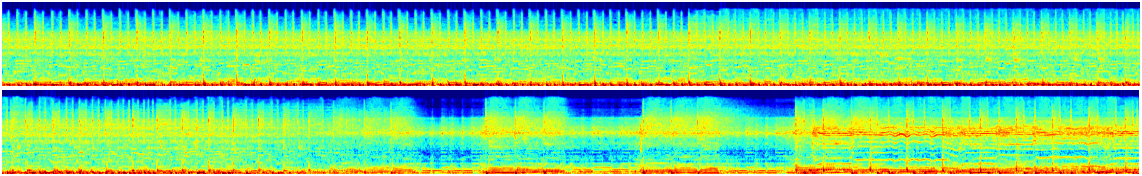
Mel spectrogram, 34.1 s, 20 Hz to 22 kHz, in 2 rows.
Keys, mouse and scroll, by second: 0.2-0.9 middle drag, 1.0 right click, 1.7-3.0 drag, 3.0 right click, 3.9-5.3 drag, 5.4 middle click, 6.3 right click, 7.0-8.0 drag, 9.3 right click, 10.5 shift+right click, 11.3-12.5 drag, 13.0 shift+right click, 13.5 shift+right click, 13.8 shift+middle click, 15.0 shift+right click, 15.3 shift+middle click, 16.5-18.0 drag, 18.3 middle click, 19.0 right click, 20.0-22.2 drag, 22.5 right click, 23.2-24.3 drag, 24.8 shift+right click, 25.5 shift+right click, 26.4 shift+right click, 26.9 shift+right click, 27.9-29.0 drag, 29.5 right click, 30.0-31.3 drag, 32.3-33.5 middle drag, 33.9 right click.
